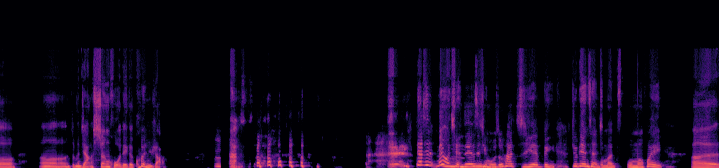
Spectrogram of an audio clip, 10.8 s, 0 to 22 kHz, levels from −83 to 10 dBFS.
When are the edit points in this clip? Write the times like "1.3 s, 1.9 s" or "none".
3.3 s, 9.0 s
